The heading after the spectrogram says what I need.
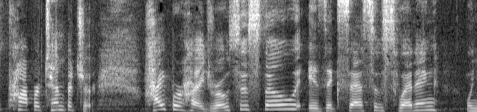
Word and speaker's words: hyperhidrosis: the problem is caused by excessive sweating or hyperhidrosis dr. Lisa that nur is nodding her head because I pronounced it correctly she's a medical contributor and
